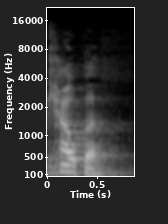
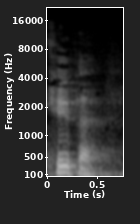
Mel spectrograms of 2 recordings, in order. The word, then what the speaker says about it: Cowper: William Cowper, or Cooper, however you pronounce his surname, depending on which part of the country you come from, the famous hymn writer and poet, he knew what it was to experience dark times of depression.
